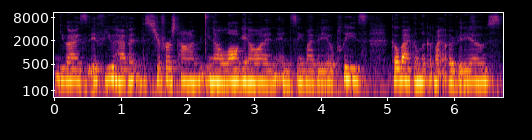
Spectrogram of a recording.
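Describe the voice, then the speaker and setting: A woman speaks at a fairly low pitch with a dark, mellow, somewhat breathy tone. Her intonation is monotone and flat, and the room echo is audible. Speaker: weight loss vlogger. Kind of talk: casual video update. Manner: fast.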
